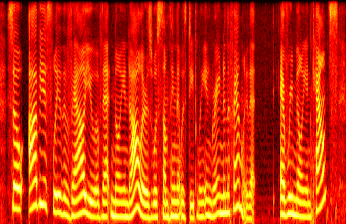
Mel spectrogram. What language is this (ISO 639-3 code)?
eng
